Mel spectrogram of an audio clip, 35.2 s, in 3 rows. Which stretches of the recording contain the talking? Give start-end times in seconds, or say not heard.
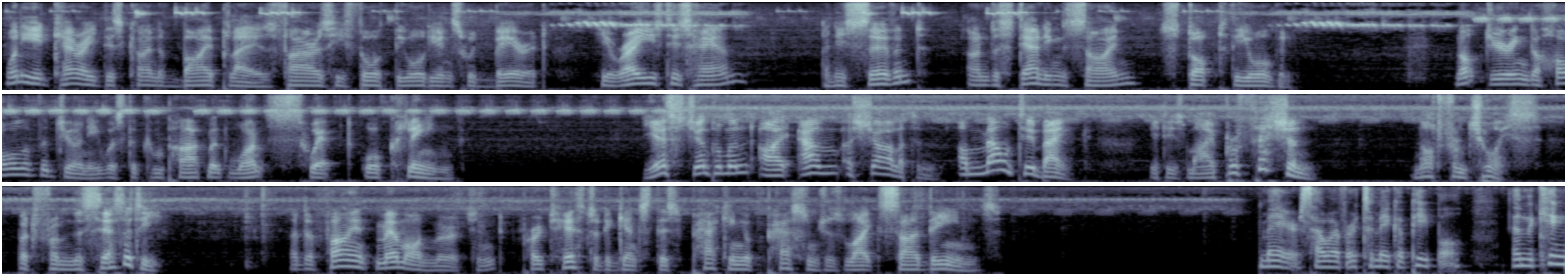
0.0-9.7, 10.9-15.1, 16.5-24.6, 25.6-30.9, 32.9-35.1.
